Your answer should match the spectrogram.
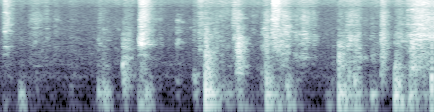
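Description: A dog panting close by in quick, uneven bursts of breath with a few whimpers, nothing else heard.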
